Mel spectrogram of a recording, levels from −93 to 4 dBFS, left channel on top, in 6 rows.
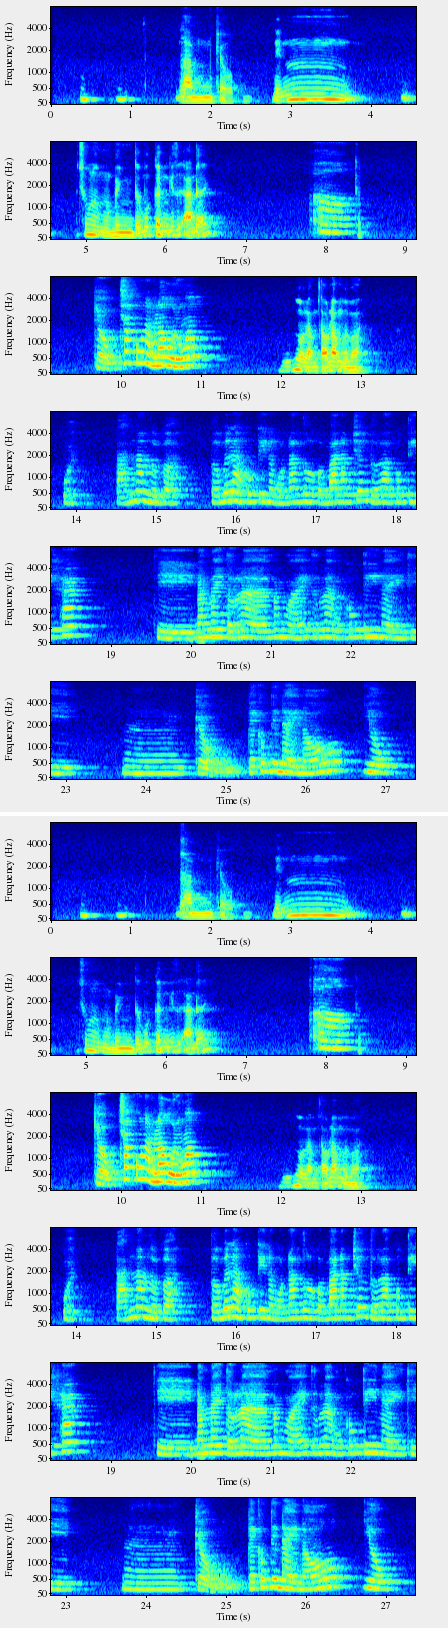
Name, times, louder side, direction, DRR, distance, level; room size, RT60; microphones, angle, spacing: voice 1, 1.6-2.5 2.8-3.9 4.4-4.5 4.9-6.6 12.0-13.0, left 3 dB, 65° left, 0.6 m, -29 dB
voice 2, 7.8-8.3 9.7-11.0 13.8-14.0 14.5-15.3 15.7-18.6 19.6-23.1 23.7-27.0, right 2 dB, 65° right, 2.0 m, -32 dB
19.5 x 7.0 x 6.6 m
head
